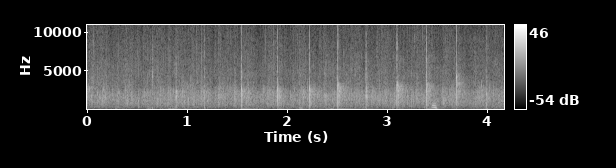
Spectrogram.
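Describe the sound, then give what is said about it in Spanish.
A studio audience claps steadily for a psychologist guest being introduced, a dense wash of many hands with sharper individual claps popping out clearly, sustained for several seconds without any talking. “Y un aplauso para ella, por favor.”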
